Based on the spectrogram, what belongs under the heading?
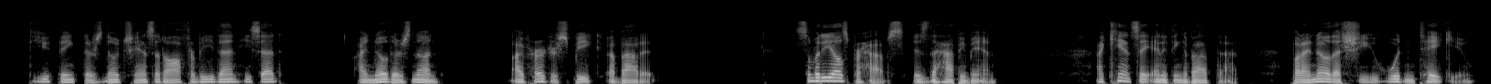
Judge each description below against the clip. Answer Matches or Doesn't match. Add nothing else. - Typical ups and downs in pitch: Matches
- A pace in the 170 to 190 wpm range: Matches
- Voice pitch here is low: Matches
